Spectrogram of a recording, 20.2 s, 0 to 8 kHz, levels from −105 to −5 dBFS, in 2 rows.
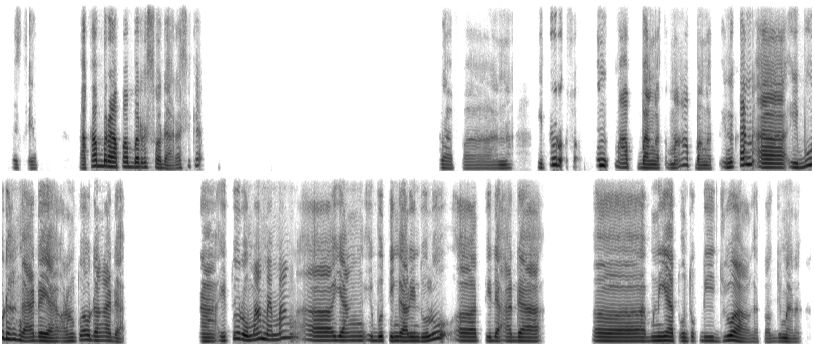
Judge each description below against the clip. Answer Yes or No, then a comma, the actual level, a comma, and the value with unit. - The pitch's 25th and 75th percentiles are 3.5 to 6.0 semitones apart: Yes, average, 4.1 semitones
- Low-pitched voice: No, medium, 180 Hz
